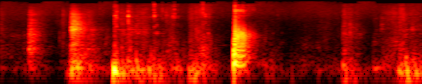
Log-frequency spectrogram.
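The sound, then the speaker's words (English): A series of short, wet, sputtering fart-like blasts, about seven bursts with gaps between them, moderately loud, with no talking, played as a supposed Sasquatch sound. “There's a Sasquatch sound. Welcome to the fart zone.”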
